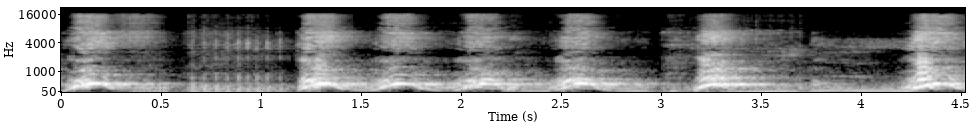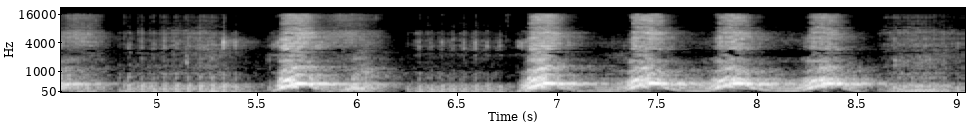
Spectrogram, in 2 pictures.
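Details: ['Great Dane barking in deep, booming bursts, often two to four barks run together, with short pauses between groups over about nine seconds.']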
